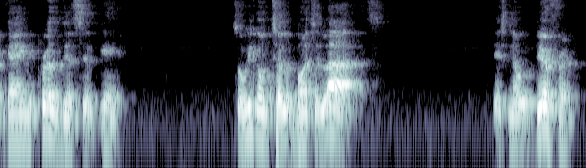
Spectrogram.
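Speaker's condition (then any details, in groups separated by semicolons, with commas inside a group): No condition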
